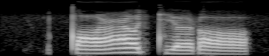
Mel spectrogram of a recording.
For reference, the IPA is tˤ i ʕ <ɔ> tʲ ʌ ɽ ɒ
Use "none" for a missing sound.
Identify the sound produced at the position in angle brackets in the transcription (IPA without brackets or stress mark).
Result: ʌ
